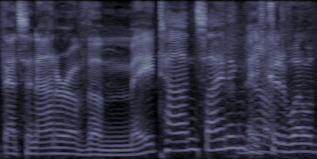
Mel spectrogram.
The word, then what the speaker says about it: Maton: you think that's in honor of the Mayton signing? It could well have been a 12 and 25. Like if Joe got mad, we kept saying Maton. He's like, Mayton.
